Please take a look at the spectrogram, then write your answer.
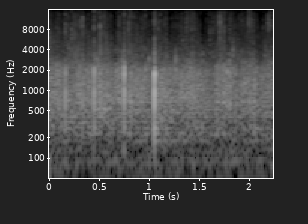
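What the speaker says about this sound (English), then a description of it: "Let's give them a round of applause." An audience at a general session applauds in a light, fairly faint patter with a few sharper claps, brief and without speech.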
